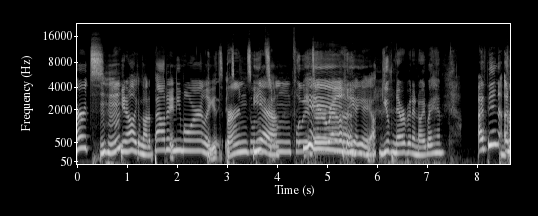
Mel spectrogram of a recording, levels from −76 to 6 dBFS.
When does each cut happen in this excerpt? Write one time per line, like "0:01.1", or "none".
0:06.0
